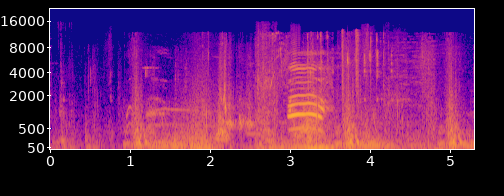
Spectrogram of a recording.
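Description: Building pieces clatter and snap into place with sharp knocks.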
